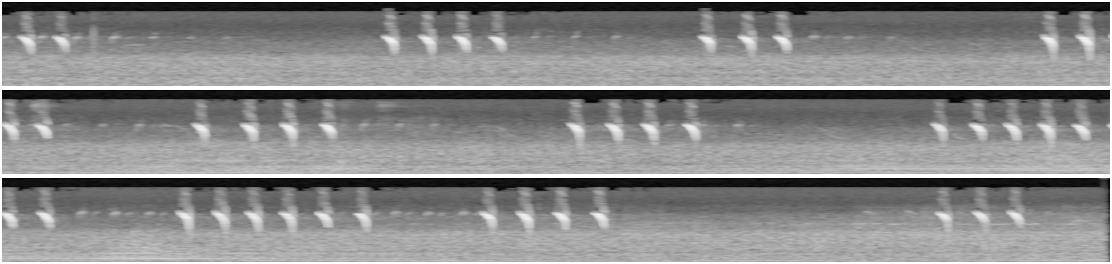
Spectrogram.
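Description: Bird calls ring out as many short clusters of high, sharp chirps, repeating at fairly regular intervals over a steady low rumble that runs throughout.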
